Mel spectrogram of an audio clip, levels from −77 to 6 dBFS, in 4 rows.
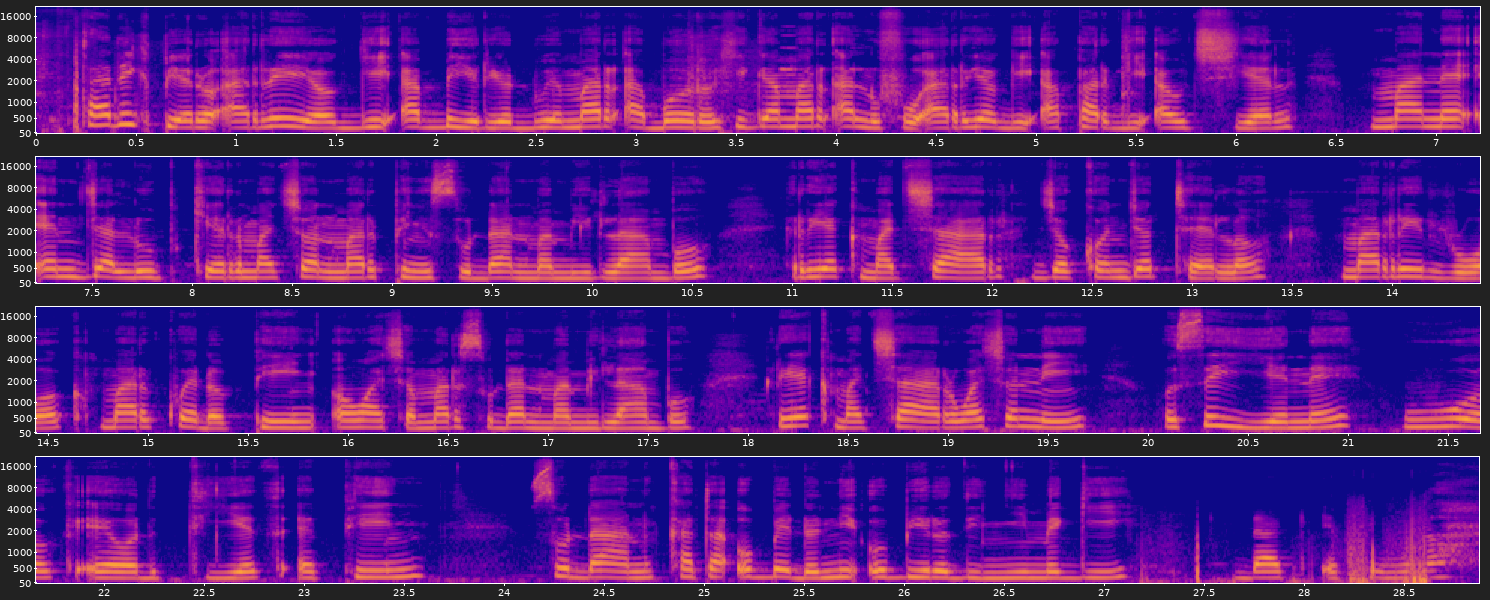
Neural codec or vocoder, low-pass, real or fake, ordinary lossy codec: none; none; real; none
